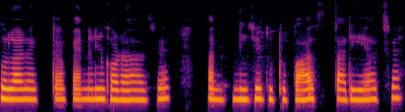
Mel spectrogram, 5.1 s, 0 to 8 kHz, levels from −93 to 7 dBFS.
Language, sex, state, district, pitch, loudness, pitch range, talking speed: Bengali, female, West Bengal, Jhargram, 235 Hz, -19 LUFS, 225-245 Hz, 140 wpm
